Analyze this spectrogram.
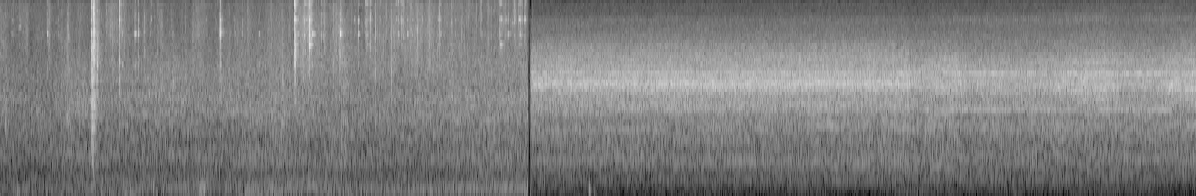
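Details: Outdoor rumble and clatter from passing vehicles and jangling keys gives way to a steady hiss, with no animal heard.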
